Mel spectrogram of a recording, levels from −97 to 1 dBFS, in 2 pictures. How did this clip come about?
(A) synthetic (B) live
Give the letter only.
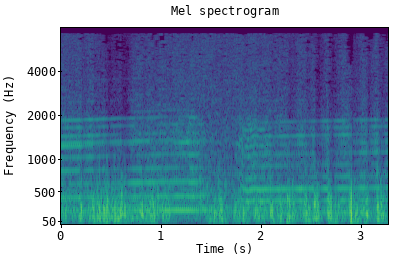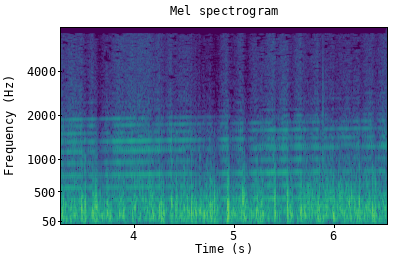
B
